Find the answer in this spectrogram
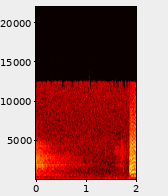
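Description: A pause in a man's preaching speech: his voice trails off, leaving faint background noise, and he starts speaking again near the end.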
